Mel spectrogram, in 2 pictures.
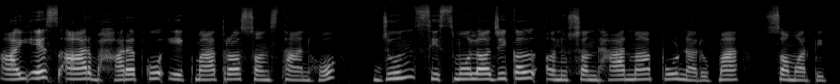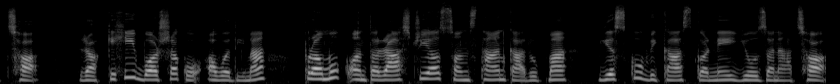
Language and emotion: Nepali, neutral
